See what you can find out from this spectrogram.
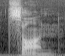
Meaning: anger; wrath
- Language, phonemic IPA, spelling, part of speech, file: German, /tsɔrn/, Zorn, noun, De-Zorn.ogg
